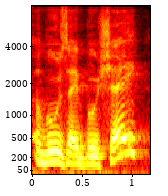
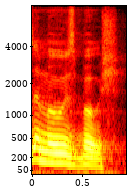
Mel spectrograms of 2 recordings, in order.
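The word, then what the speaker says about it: amuse-bouche: You know, it's not pronounced abuse bush. It's pronounced amuse bouch.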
